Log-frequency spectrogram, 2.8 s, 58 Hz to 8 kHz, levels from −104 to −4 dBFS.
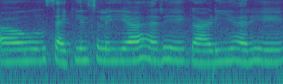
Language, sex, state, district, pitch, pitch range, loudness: Chhattisgarhi, female, Chhattisgarh, Bilaspur, 230 Hz, 215-230 Hz, -40 LUFS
